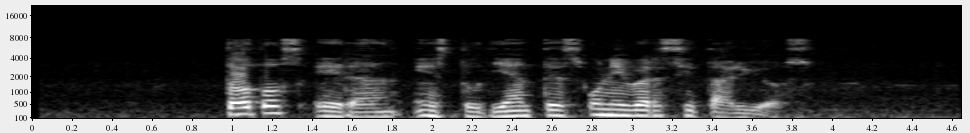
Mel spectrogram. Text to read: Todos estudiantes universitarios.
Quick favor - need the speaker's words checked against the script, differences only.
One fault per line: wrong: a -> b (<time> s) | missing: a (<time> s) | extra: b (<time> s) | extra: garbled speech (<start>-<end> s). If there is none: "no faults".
extra: eran (1.4 s)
